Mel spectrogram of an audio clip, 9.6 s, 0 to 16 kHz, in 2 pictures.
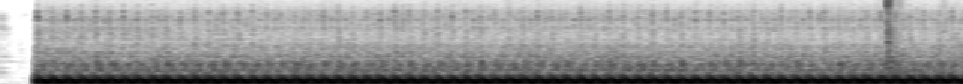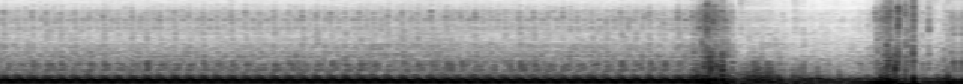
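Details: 1975 Ford F-100, revived after 17 years sitting, with new 2100 carburetor, new coil, plugs and wires: steady even burble at idle with no misses, then quick clean revs; runs sound.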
